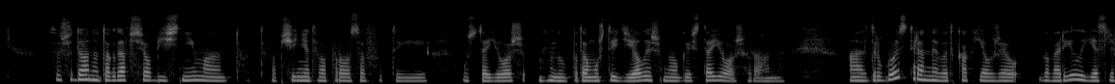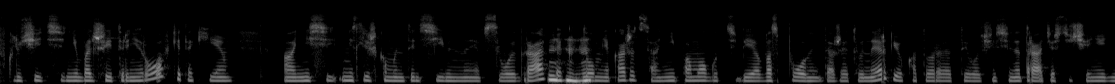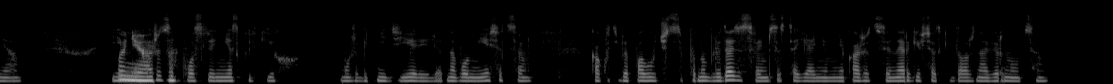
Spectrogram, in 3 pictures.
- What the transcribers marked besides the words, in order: tapping
- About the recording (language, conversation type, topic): Russian, advice, Как перестать чувствовать вину за пропуски тренировок из-за усталости?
